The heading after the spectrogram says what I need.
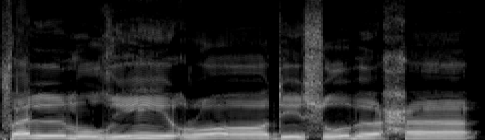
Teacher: غین کو پر پڑھیں گے، موٹا حروف ہے اور یا مدہ ہے، اسے لمبا کریں گے 1 الف کے برابر۔ را کے اوپر کھڑا زبر، زبر 2 زبر 2 پیش ہوں گی تو اس کو را کو موٹا کر کے پڑھا جائے گا۔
